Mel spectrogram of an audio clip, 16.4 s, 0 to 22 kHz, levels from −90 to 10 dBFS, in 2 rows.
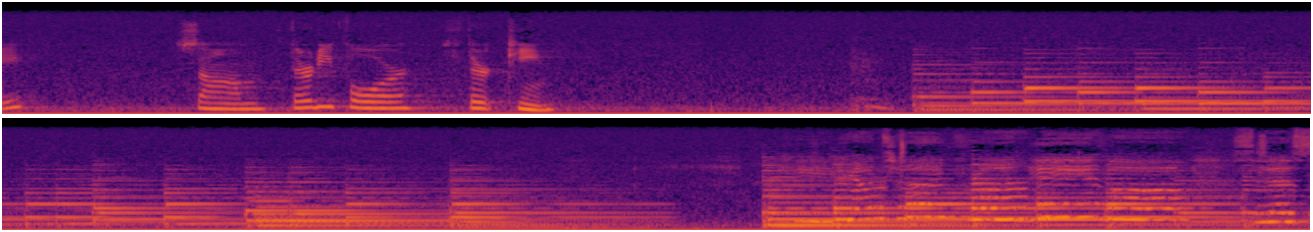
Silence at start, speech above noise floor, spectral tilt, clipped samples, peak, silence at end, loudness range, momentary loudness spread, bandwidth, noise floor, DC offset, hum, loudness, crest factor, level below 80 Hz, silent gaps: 0 s; 19 dB; -5.5 dB/octave; under 0.1%; -8 dBFS; 0 s; 10 LU; 23 LU; 16 kHz; -45 dBFS; 2%; none; -25 LUFS; 18 dB; -58 dBFS; none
